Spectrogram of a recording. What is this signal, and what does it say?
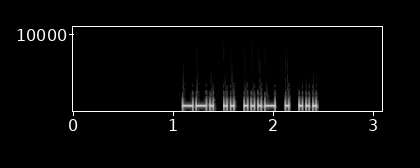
Morse code, heard as a keyed tone, about 34 wpm, 700 Hz. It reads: GIVES
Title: ES:S Suffix - Top 100 Words with Base Words 35wpm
